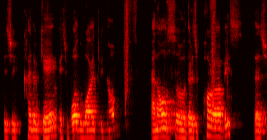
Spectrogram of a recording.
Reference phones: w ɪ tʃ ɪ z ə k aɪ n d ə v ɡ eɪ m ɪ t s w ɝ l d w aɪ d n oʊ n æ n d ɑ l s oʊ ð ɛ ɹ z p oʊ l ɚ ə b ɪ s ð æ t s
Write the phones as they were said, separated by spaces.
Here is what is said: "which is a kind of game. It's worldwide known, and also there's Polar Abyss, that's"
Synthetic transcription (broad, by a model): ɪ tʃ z ə k aɪ n d ə v ɡ eɪ m ɪ t s w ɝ l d w aɪ d n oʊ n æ n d ɑ l s oʊ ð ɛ ɹ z p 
